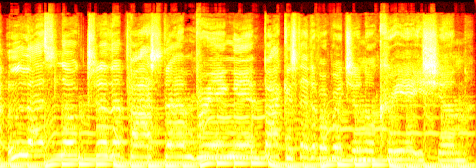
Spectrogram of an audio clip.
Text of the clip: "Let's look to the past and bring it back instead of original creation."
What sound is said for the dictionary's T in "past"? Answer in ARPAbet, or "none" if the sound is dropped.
T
